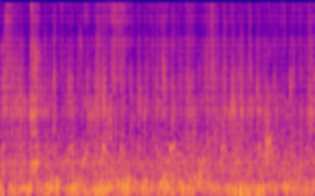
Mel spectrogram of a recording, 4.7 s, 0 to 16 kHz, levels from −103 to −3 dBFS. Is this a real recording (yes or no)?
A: no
